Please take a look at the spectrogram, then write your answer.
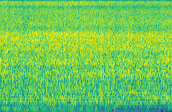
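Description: Mitsubishi Grandis engine running during a Blackcore carbon-cleaning treatment, a steady, loud broadband drone with a low rumble that eases slightly partway through, no talk.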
